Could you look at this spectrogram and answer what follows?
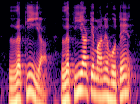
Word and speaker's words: ذکیہ: کا معنی کیا ہے۔ آئی ڈی میں تو لکھا ہے ذاکیہ ، لیکن یہ صحیح ہے ذکیہ، ذال سے ذکیہ۔ ذکیہ کے معنی ہوتے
